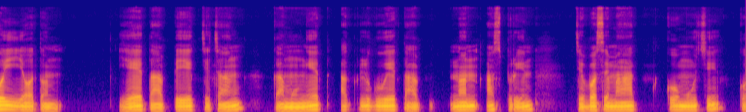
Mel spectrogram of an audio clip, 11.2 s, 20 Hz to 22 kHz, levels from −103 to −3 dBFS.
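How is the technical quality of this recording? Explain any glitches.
No technical glitches can be heard in this recording.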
